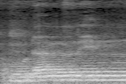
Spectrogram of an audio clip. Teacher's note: nun ya, nun bertasydid ditahan sedikit. Hudal lin ditahan.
